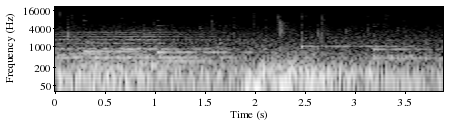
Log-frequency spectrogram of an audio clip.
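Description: Rain falls steadily in a video game scene, a dense wash of drops on surfaces with faint tonal music lines running underneath and no talking.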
